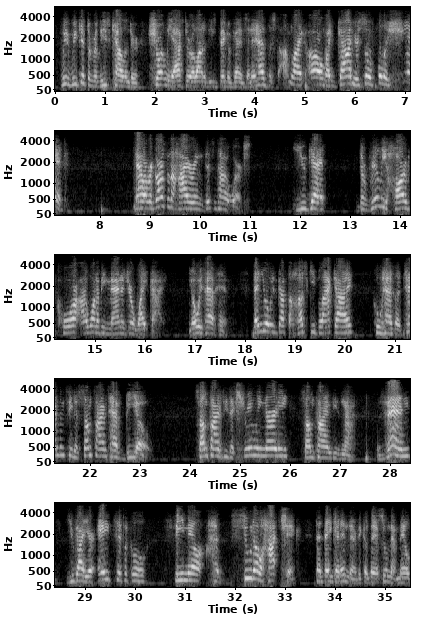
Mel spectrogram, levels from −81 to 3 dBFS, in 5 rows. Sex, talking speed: male, 155 wpm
